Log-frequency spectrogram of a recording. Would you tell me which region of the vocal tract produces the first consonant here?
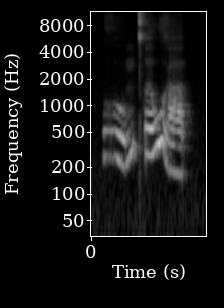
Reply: velum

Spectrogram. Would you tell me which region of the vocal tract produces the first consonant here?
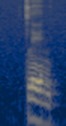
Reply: velum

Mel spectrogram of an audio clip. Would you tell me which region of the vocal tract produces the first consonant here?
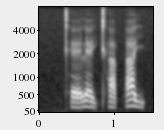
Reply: velum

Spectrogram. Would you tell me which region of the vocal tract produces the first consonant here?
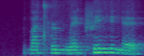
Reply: lips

